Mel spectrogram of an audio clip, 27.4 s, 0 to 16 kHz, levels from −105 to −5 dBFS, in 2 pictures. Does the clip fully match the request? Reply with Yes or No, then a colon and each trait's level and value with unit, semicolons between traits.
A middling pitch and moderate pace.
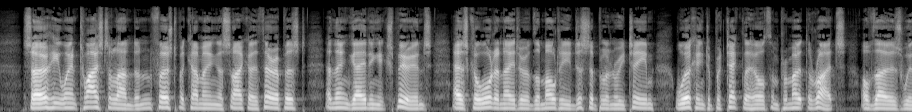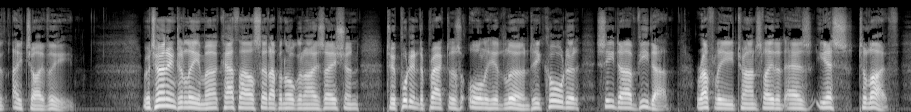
No: medium, 145 Hz; slow, 130 wpm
